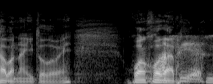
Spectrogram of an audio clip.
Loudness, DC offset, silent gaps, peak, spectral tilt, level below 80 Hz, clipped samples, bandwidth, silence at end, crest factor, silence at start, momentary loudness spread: -21 LUFS; under 0.1%; none; 0 dBFS; -6.5 dB/octave; -42 dBFS; under 0.1%; 13 kHz; 0 s; 20 dB; 0 s; 20 LU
